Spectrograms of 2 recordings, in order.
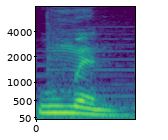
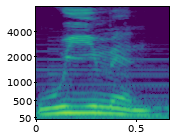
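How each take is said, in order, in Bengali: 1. প্রথম স্বরধ্বনিটি 'oo' এর মতো শোনায়। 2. w এর পরে প্রথম স্বরধ্বনিটি 'ih' এর মতো শোনায়। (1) "এটির উচ্চারণ উমেন না হয়ে" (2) "হবে উইমেন"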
